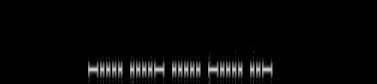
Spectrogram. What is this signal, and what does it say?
Morse code, heard as a keyed tone, about 38 wpm, 700 Hz. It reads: 6456U
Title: Five Challenging Letter-Number Combinations 40wpm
